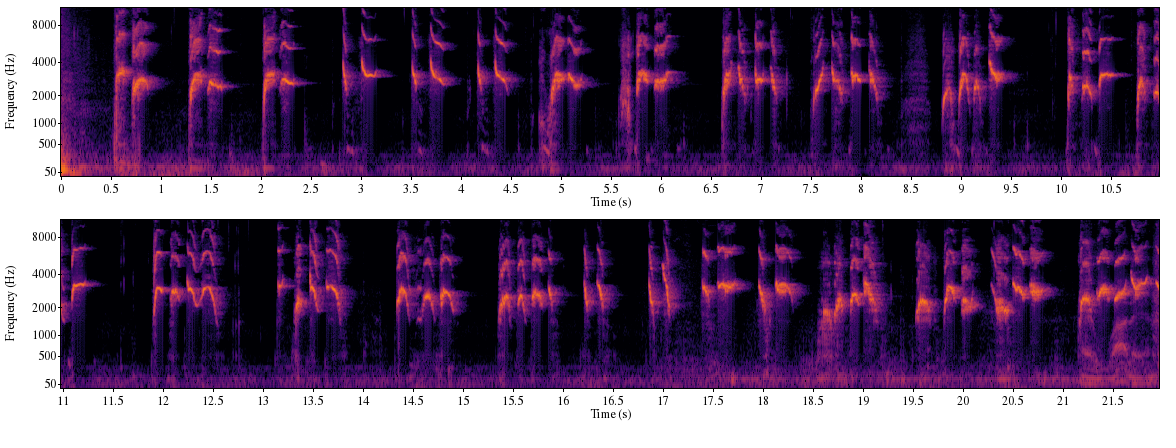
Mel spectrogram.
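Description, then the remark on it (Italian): A song thrush sings alone in a long, loud run of bright, whistled phrases, each short motif repeated in quick bursts with brief pauses between, over a faint low background hum. “vogliamo far saltare con un altro uccellino qualcuno? Sì. Cosa ci fai? Un tordo bottaccio.”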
